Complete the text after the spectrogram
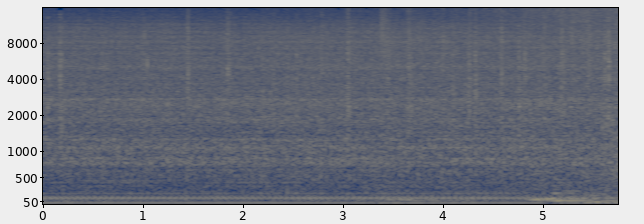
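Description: Footsteps patter quickly over stone and grass.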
